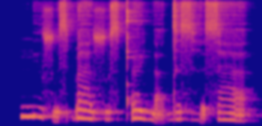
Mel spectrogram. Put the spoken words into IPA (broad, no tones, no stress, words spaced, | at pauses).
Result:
ŋysʷḛs ɓa sʷəsqʼyna̰ dəsɦə̰s a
